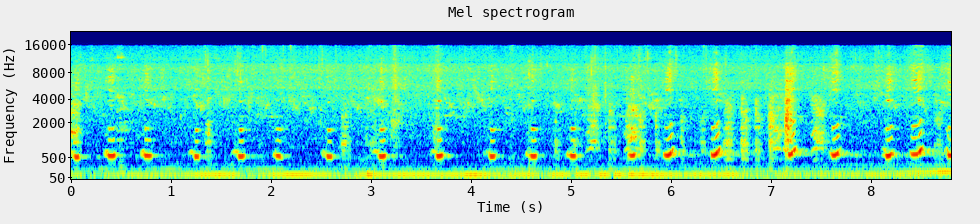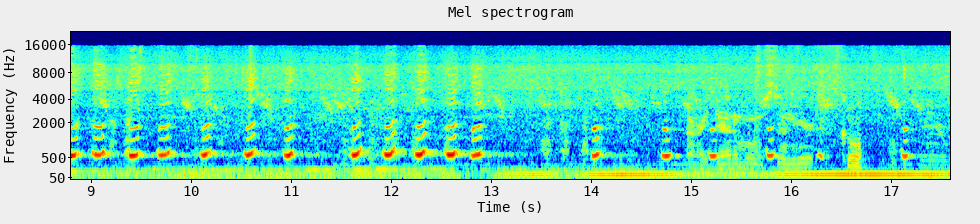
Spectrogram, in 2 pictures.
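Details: Loud hooting series from gibbons in trees at Monkey Island Rescue, filmed by cell phone: short clipped notes repeating about three times per second, some upslurred and quickening mid-series, with a constant low droning hum beneath.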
